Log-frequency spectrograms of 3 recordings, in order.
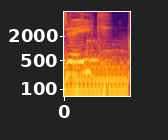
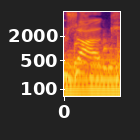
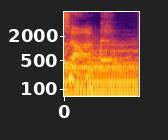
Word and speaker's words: Jacques: Ouais, ben, j'avoue, c'est écrit Jacques, pas comme Jake, comme Jacques. – C'est Jacques. – Tu sais, genre Jacques Brel.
